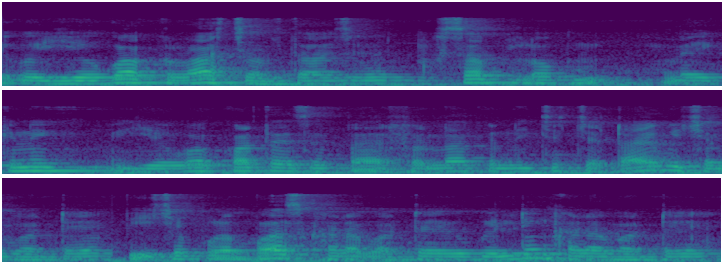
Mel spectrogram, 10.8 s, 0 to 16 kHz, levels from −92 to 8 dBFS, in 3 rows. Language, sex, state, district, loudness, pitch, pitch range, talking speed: Bhojpuri, male, Uttar Pradesh, Gorakhpur, -37 LUFS, 130 Hz, 125-145 Hz, 140 wpm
